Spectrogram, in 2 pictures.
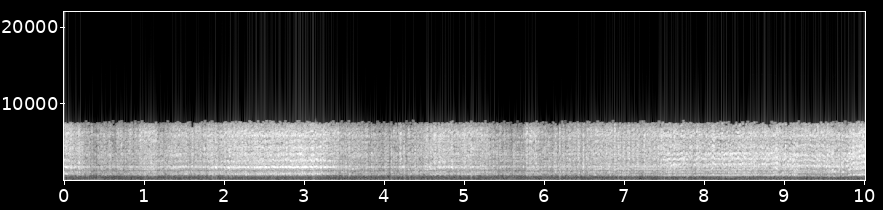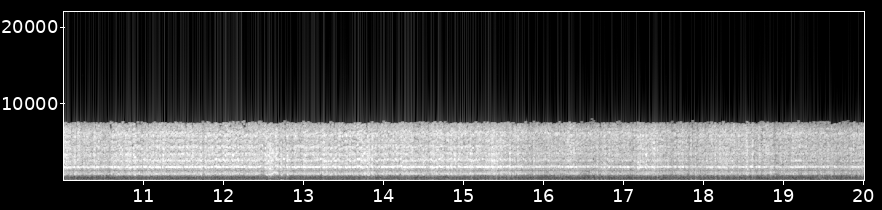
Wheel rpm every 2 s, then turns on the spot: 220, 220, 210, 190, 170, 210, 210, 220, 230, 230.
none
